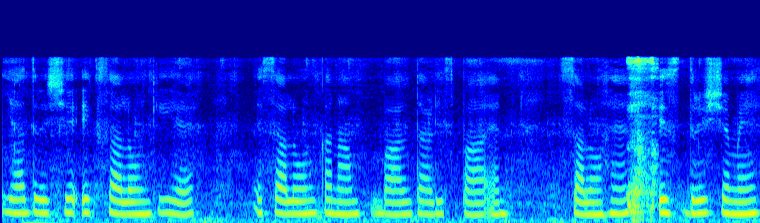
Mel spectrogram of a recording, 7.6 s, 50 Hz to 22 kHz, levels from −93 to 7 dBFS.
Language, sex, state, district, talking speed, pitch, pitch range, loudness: Hindi, female, Uttar Pradesh, Etah, 165 wpm, 225 Hz, 215-235 Hz, -36 LUFS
